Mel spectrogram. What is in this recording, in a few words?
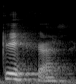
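"queja", Spanish, La Plata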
